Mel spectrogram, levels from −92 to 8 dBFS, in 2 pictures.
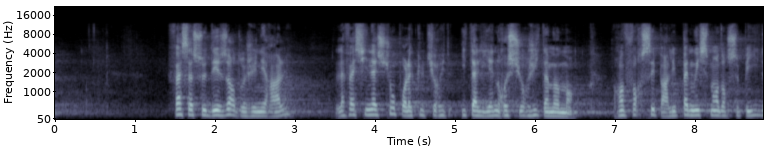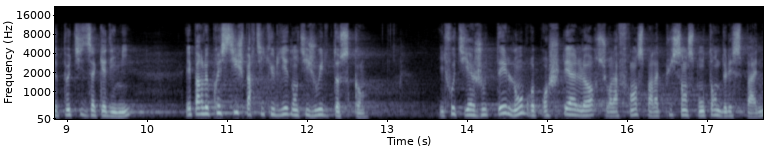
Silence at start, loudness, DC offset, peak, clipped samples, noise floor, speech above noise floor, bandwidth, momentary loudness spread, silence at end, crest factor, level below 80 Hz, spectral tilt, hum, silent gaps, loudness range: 0 s; -25 LUFS; under 0.1%; -6 dBFS; under 0.1%; -63 dBFS; 37 dB; 12 kHz; 10 LU; 0 s; 22 dB; -78 dBFS; -2.5 dB/octave; none; none; 2 LU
